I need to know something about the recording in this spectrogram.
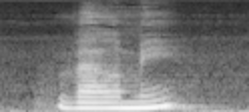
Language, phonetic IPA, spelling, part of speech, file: Czech, [ˈvɛlmɪ], velmi, adverb, Cs-velmi.ogg
- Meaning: 1. very 2. lot, a lot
